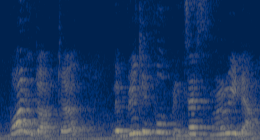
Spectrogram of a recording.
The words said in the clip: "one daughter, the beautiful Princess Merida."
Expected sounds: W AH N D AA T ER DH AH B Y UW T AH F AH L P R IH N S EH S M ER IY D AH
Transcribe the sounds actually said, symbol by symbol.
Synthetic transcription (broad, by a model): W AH N D AA T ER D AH B Y UW T AH F AH L P R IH N S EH S M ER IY D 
